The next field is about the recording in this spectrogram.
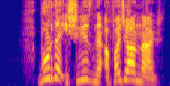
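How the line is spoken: Shouting. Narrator (Turkish): diye bağırınca

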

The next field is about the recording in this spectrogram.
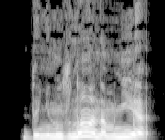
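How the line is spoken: Barked, losing patience. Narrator (Russian): не выдержав, рявкнул Альфред

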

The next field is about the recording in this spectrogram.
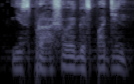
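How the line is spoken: Tearful whisper, boy. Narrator (Russian): прошептал мальчик, и на глазах его выступили слезы

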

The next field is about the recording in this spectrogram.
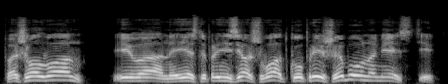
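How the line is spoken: Shout. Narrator (Russian): крикнул Борейко

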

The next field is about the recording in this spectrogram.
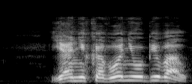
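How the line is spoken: Shouted. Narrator (Russian): крикнул Баранов

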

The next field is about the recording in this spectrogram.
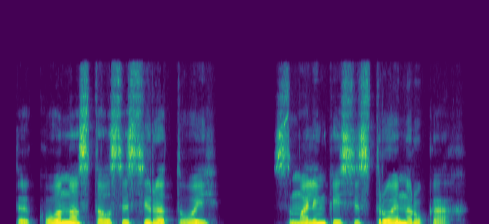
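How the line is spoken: Thoughtful drawl. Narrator (Russian): задумчиво протянул наместник

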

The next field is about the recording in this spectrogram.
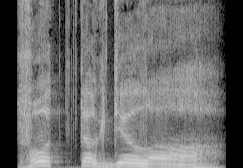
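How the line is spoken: Sorrowful sigh. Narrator (Russian): Горестно выдохнул Граблин

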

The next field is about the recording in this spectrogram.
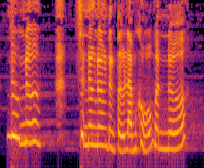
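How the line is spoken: Crying. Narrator (Vietnamese): Lục Ly khóc lóc

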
